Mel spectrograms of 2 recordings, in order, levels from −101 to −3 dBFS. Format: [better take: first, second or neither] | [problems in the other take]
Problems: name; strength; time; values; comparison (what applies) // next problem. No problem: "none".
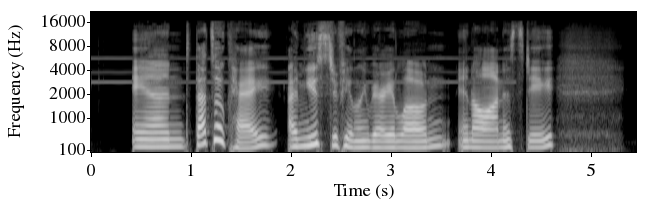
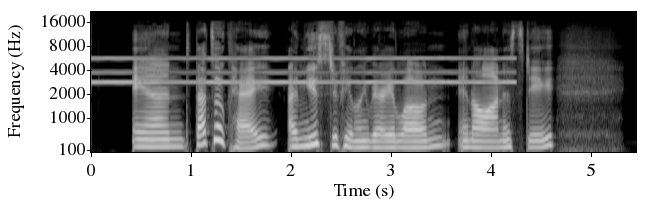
first | high-pitched whine; loud; until 4.5 s; 3 kHz, 7 dB below the speech; faint in the first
